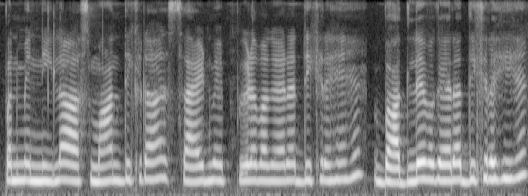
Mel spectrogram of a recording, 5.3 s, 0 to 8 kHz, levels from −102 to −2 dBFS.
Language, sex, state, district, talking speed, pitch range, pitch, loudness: Hindi, female, Bihar, Kishanganj, 225 wpm, 240-260 Hz, 245 Hz, -17 LUFS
